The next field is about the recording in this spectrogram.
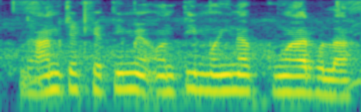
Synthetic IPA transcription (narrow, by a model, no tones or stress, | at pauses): d̪ʱaːnkekʰeːt̪imẽʔə̃nt̪imːəɦinakumaːɾɦoːla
